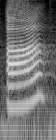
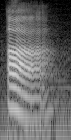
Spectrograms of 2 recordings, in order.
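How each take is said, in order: First: The pitch dips slightly, then goes up. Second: It sounds low, tired, and drained of energy. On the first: "a bit drop to above" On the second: "As if you're dying"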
